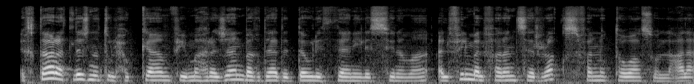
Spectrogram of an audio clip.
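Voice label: arab female voice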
